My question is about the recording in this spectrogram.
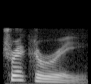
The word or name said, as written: trickery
